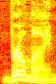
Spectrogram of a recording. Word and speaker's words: Bromine: and the Piggy Runt, Bromine, pronounced Bro, Mine, Cat, Mother of Pearl,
